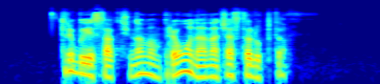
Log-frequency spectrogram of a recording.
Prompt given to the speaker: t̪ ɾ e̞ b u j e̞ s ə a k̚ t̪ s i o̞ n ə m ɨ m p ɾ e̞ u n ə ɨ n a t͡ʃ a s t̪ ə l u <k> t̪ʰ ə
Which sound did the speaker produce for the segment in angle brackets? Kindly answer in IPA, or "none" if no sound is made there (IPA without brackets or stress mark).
p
